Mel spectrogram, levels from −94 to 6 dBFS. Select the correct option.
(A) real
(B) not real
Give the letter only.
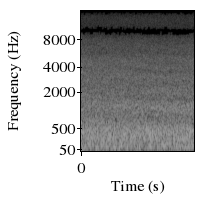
A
